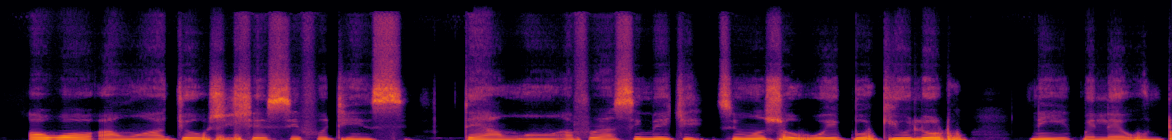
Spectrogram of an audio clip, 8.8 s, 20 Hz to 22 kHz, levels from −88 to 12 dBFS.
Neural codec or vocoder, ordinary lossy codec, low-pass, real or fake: autoencoder, 48 kHz, 32 numbers a frame, DAC-VAE, trained on Japanese speech; none; none; fake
